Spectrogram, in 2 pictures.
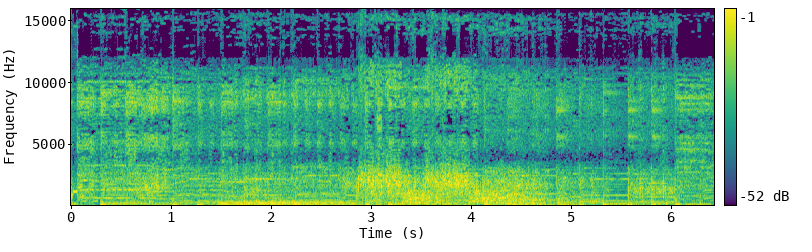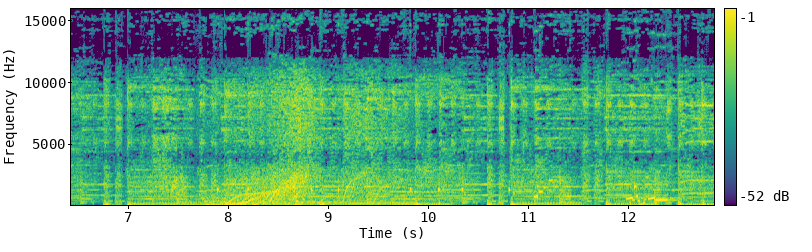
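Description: Tanks attacking in the turn-based strategy game Advance Wars 2, loud crashing impacts and explosive bursts over game music, with a couple of heavier hits standing out.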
